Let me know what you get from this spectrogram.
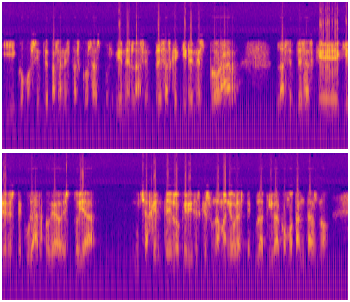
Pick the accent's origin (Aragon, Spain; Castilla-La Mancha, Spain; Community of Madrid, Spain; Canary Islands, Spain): Aragon, Spain; Teruel; yo soy de Teruel, es una zona que conozco geológicamente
